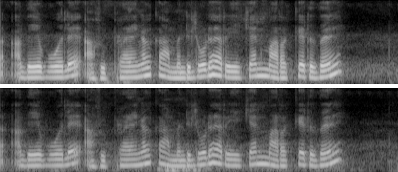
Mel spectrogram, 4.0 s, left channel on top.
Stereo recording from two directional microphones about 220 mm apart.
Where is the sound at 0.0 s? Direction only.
15° left (ahead or behind).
